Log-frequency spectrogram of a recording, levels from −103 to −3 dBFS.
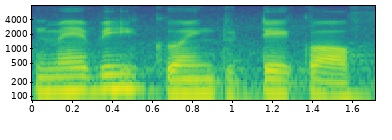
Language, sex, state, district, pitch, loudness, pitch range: English, male, Arunachal Pradesh, Lower Dibang Valley, 115 Hz, -15 LUFS, 110-130 Hz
